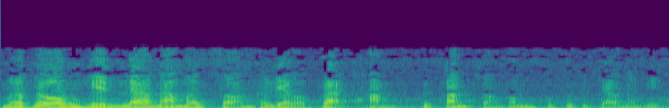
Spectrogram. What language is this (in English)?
Thai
